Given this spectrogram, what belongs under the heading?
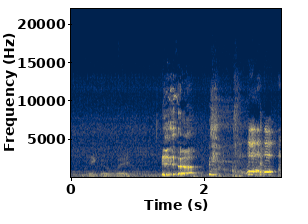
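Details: A father's abrupt hiccups, followed by the baby's laughter and quiet babbling; hiccups.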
